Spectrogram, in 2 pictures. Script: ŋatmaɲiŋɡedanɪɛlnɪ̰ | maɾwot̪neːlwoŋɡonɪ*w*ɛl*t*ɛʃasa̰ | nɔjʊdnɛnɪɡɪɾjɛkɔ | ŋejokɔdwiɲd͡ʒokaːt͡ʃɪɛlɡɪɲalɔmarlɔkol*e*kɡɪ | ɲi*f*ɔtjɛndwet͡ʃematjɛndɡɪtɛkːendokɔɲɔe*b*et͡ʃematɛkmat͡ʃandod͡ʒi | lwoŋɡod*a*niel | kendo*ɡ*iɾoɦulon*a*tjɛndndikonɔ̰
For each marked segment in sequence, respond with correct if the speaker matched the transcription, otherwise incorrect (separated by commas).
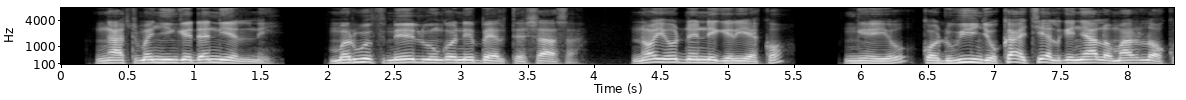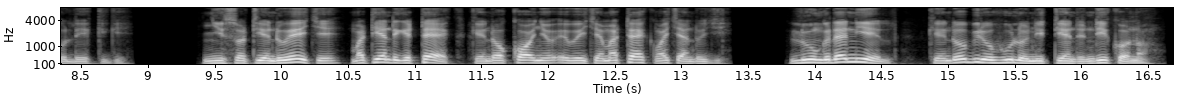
incorrect, correct, correct, incorrect, incorrect, correct, incorrect, incorrect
